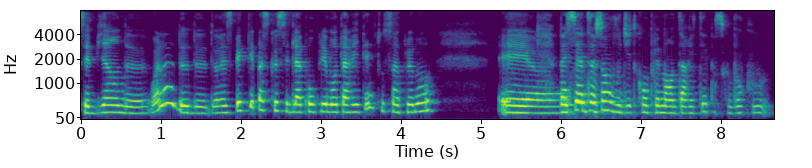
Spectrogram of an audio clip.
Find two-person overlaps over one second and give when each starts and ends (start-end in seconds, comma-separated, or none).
none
